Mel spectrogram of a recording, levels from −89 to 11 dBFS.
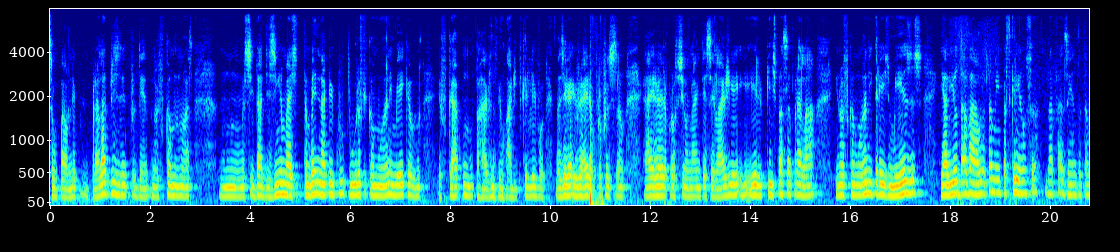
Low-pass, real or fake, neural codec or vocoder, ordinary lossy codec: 7.2 kHz; real; none; none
